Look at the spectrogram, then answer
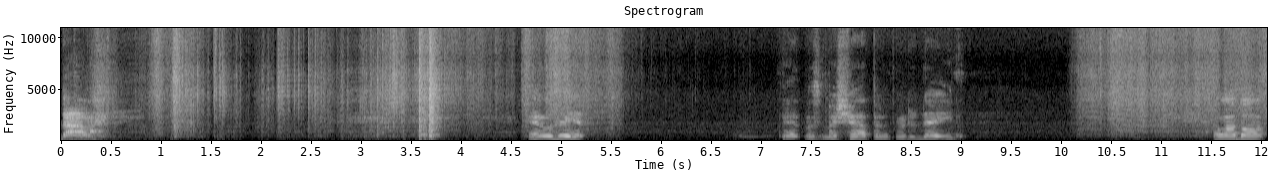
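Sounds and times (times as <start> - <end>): plastic bag rustling: 0.4 - 5.8, 10.1 - 12.0.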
